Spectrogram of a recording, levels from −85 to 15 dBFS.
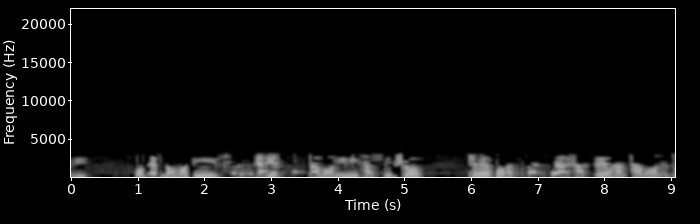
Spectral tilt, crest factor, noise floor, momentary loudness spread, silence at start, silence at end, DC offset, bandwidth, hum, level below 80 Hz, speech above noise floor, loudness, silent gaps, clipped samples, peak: -10 dB/octave; 18 dB; -61 dBFS; 9 LU; 0 s; 0 s; under 0.1%; 3.2 kHz; none; -68 dBFS; 42 dB; -19 LUFS; none; under 0.1%; -2 dBFS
